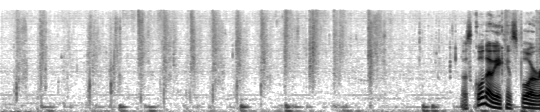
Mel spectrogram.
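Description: Footsteps crunch softly on sand at a steady walking pace.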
